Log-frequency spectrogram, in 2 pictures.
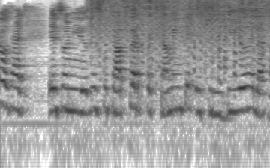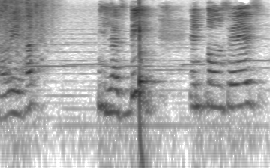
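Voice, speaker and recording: A young woman vlogger telling her own paranormal stories in an animated, breathless way. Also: a little high. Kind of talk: storytime narration. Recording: roomy, slightly dull, faint music. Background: faint background music.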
